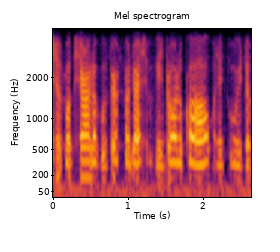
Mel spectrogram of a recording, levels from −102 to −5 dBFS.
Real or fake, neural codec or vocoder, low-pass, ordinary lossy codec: fake; autoencoder, 22.05 kHz, a latent of 192 numbers a frame, VITS, trained on many speakers; 3.6 kHz; Opus, 64 kbps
